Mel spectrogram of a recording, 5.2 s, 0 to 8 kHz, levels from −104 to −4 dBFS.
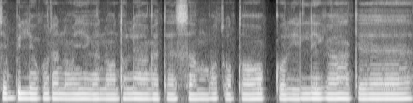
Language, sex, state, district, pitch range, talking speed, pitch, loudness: Chakma, male, Tripura, Unakoti, 140-150 Hz, 140 wpm, 145 Hz, -15 LUFS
